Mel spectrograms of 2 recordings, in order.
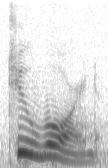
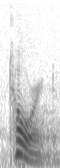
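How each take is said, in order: First: The word is said as two syllables. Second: The word is said as one syllable. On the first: The speaker calls it wrong. "almost consistently pronounce the word in 2 syllables" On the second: The speaker calls it right. "Shakespeare requires a monosyllable there"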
